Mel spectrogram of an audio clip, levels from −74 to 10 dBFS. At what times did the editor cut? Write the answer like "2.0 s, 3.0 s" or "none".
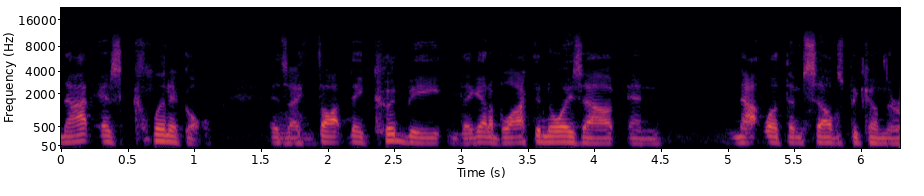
2.9 s, 4.2 s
